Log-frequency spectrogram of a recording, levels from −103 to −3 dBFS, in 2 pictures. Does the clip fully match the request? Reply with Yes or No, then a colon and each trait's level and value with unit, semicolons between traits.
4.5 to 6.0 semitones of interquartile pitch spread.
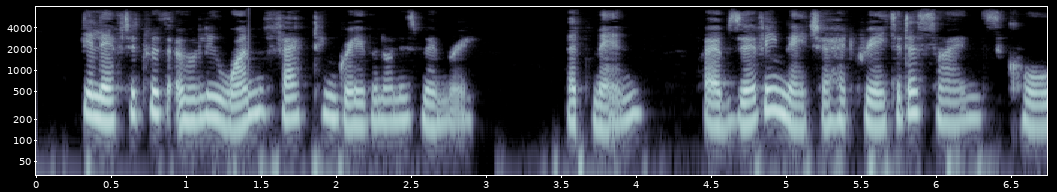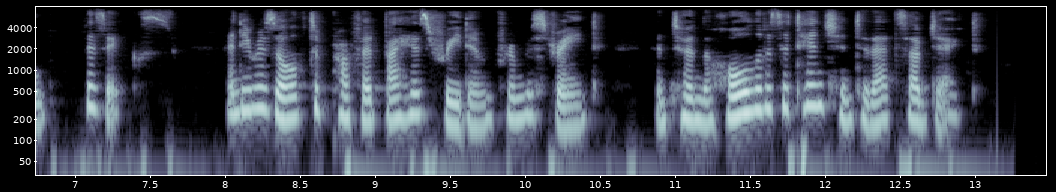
Yes: average, 4.8 semitones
